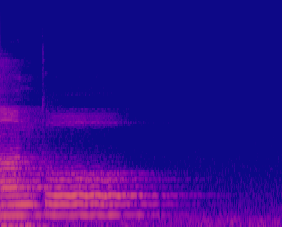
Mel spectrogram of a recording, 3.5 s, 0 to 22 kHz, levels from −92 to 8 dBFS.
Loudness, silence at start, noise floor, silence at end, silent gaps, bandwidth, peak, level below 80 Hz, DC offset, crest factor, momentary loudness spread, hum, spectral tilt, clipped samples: -42 LUFS; 0 s; -65 dBFS; 0 s; none; 10.5 kHz; -26 dBFS; -66 dBFS; under 0.1%; 16 dB; 19 LU; none; -7 dB/octave; under 0.1%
